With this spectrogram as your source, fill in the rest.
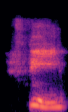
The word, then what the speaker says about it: phi: It's actually the Greek letter phi, P-H-I, but they pronounce it like P-H-E-E.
